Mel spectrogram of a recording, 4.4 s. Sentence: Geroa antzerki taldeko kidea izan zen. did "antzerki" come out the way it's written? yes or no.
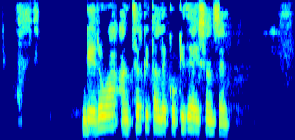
yes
